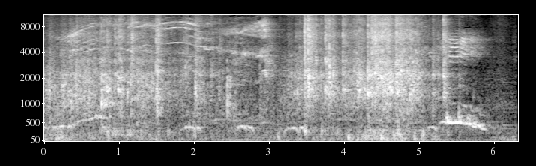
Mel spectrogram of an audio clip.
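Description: Inflatable vinyl play tent being shoved and tipped by children: vinyl rubbing and crumpling with repeated thumps, mixed with short vocal sounds from young children.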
